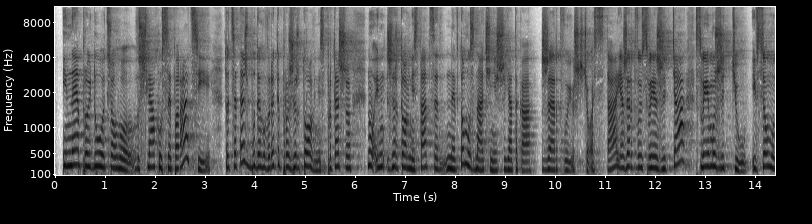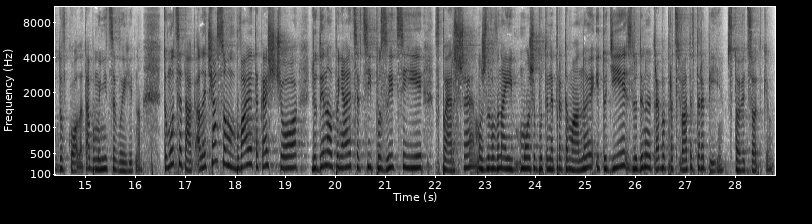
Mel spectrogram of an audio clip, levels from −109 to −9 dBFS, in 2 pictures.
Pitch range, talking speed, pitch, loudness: 200-240 Hz, 150 wpm, 220 Hz, -16 LUFS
